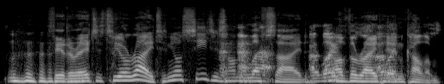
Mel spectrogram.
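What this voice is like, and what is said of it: Put-on accent. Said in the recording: “Accent, that's funny.”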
